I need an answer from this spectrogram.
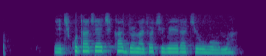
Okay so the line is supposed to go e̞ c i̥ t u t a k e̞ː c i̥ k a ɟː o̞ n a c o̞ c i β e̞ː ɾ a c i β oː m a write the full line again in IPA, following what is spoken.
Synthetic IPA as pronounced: e̞ c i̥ k u t a c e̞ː c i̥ k a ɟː o̞ n a c o̞ c i β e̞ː ɾ a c i w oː m a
